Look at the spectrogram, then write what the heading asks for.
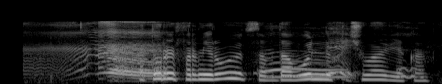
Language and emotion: Russian, neutral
